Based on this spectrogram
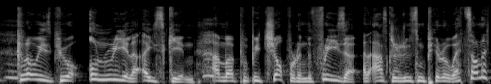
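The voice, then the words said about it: Put-on Newcastle Geordie accent. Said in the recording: “I've been trying to work on my Newcastle accent, and all I can do is just think about Geordie Shore”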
